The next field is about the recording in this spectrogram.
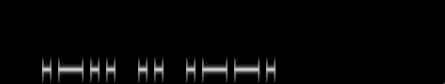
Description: Morse code, heard as a keyed tone, about 15 wpm, 700 Hz. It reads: LIP
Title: Three Letter Words - 15wpm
